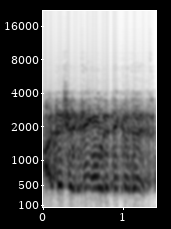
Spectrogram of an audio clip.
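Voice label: Turkish player friendly fire, mood med, speech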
